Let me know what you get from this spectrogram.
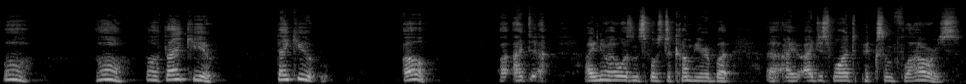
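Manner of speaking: put-on high, small voice of a scared little girl, thanking her rescuer; frightened fey girl. GM voicing a frightened fey girl to Adrian, high and thankful. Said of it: "and she says".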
